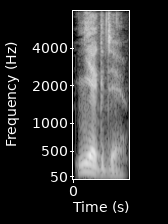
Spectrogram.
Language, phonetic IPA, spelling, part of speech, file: Russian, [ˈnʲeɡdʲe], негде, adjective / adverb, Ru-негде.ogg
- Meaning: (adjective) there is no place; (adverb) somewhere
